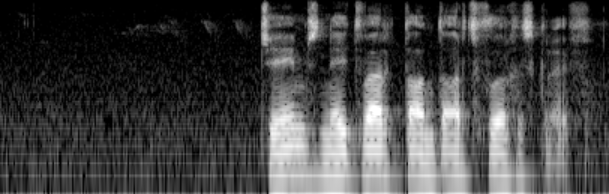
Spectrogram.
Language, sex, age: Afrikaans, male, 19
